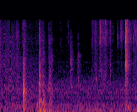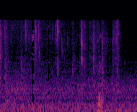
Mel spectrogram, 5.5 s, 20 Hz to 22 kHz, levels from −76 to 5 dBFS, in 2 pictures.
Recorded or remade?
recorded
